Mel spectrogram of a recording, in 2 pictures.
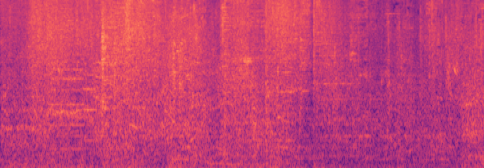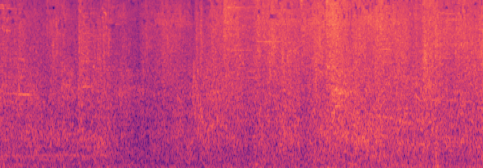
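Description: Magic spells whoosh and crackle in a busy fight.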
